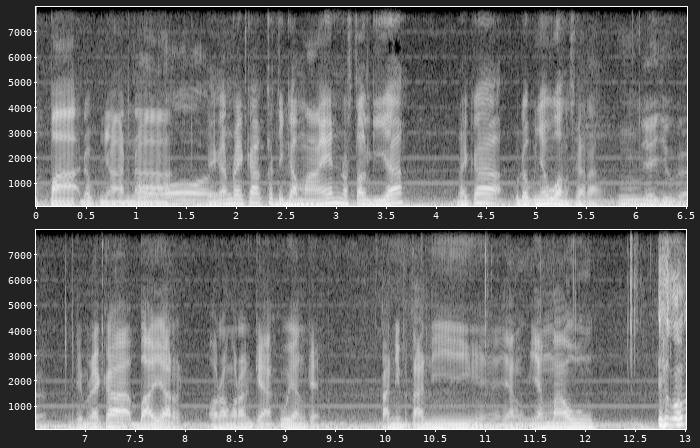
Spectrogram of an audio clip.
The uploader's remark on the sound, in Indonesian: Ngobrolin Game Di Rooftop. Mohon maaf banyak suara kendaraan. Hostnya pada goblok milih tempat take podcast.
